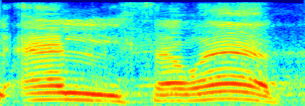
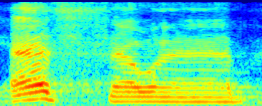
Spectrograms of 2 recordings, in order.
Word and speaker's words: الثواب: بعد الطاء هنلاقي الثاء، هنقول الثواب، اوعى تقول الثواب، انما الصحيح فيها ايه؟ الثواب بادغام اللام في الثاء، فيصير بنطق ثاء خالصة بعد الايه؟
